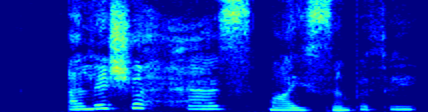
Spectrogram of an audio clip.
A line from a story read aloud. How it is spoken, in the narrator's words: murmured Miss Benedict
